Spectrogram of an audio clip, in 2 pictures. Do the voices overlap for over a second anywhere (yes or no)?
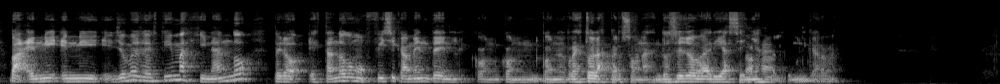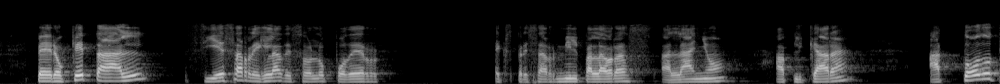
no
